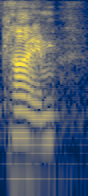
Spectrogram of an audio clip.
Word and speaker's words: Claim: Is it Claim or Climb? Because my grand blue brain is telling me to pronounce it Kime, but my logical brain is telling me to pronounce it Claim. I don't know. I've deliberately avoided saying your name out loud because I am afraid to mispronounce it. Grand blue brain rot is real. Okay, claim as in like claiming a reward.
